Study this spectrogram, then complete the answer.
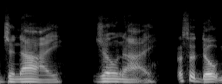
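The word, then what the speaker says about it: Johni Broome: watching the Auburn broadcast today that it's not Johnny Broom, it's like Jonai Broom. Oh, wow. Yeah. It's like J It's like Janai. Jonai.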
